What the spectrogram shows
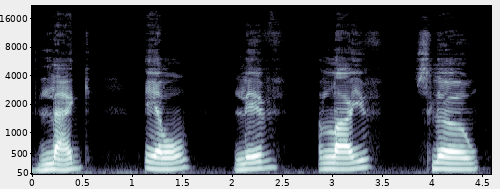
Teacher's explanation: l is voiced alveolar lateral approximate consonant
